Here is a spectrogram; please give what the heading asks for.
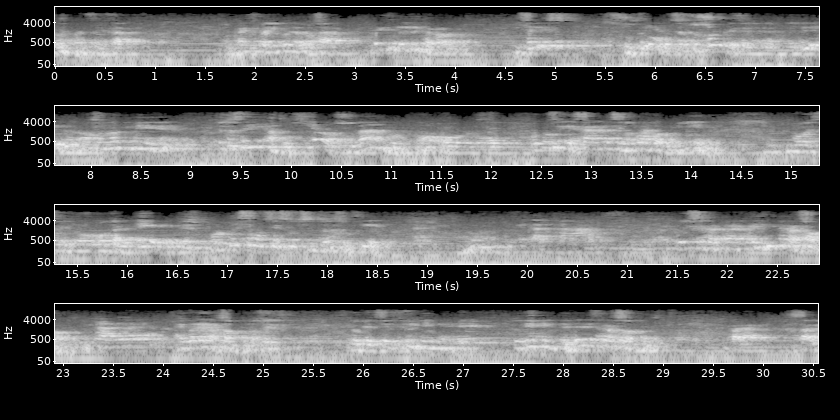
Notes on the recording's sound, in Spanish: Hicieron en el Instituto Océano un evento alrededor de la literatura de terror y me invitaron a hablar por una hora. El audio no es ideal.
